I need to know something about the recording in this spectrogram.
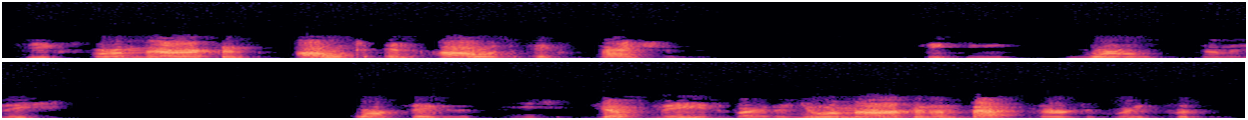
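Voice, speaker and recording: A man's voice: medium pitch, slightly rough. A man reading scripted 1940s radio political commentary in an emphatic, oratorical and sardonic manner. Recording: muffled, narrow-band vintage 1940s radio broadcast.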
